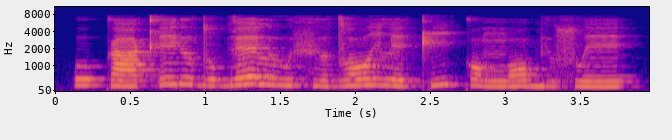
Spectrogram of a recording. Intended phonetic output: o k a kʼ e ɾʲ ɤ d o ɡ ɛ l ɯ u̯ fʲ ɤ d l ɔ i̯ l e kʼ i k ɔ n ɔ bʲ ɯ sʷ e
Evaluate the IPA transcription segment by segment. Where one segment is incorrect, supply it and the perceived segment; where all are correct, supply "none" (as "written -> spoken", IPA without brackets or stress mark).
n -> ŋ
